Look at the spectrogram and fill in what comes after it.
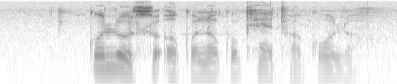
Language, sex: Xhosa, male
